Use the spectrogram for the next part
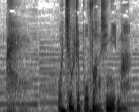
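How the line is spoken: Sighing. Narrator (Chinese): 外婆就叹气

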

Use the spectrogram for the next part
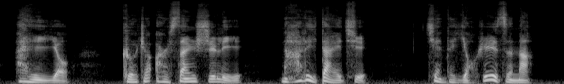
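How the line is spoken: Laughing. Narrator (Chinese): 众人笑道

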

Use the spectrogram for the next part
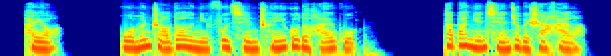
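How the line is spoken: Pause, hushed voice. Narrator (Chinese): 顿了顿，陈红压低声音补充道

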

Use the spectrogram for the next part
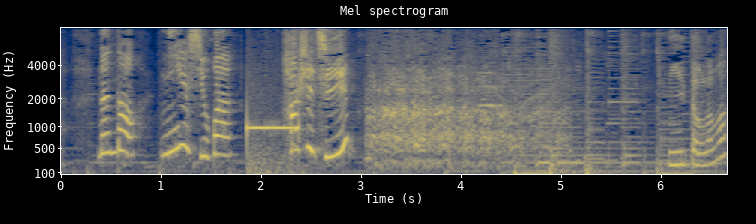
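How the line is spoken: Happy shout. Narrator (Chinese): 他高兴的大喊

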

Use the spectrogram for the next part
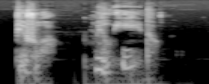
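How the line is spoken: Low voice. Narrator (Chinese): 苏哲低声道

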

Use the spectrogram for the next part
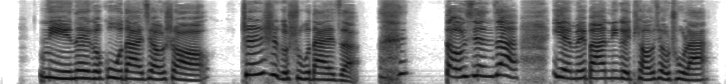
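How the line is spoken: Giggling, teasing. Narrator (Chinese): 嘻嘻笑道

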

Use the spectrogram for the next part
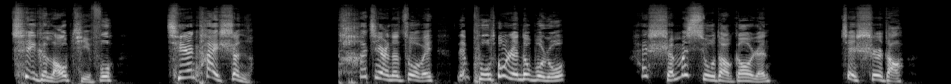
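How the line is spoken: Angry. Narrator (Chinese): 龙宇怒道

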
